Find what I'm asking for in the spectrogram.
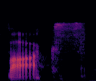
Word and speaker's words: Fawkes: There was Isaac Fox, and it's spelled like Guy Fox. Well, F-A-W-K-E-S.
